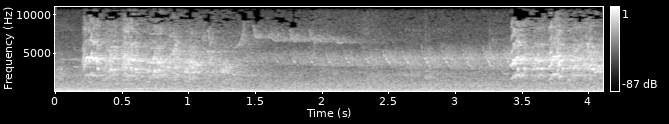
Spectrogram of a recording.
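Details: A pair of parrots in low forest with large trees: a long burst of grating, noisy calls with shrill upper tones, a pause, then another harsh outburst, against constant natural background noise.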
